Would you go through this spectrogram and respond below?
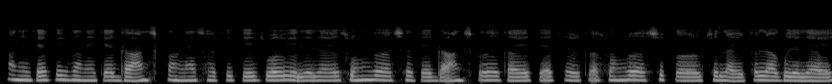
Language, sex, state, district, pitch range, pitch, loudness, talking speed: Marathi, female, Maharashtra, Chandrapur, 180-195 Hz, 190 Hz, -32 LUFS, 185 wpm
